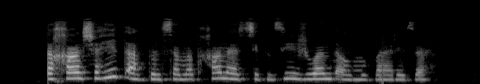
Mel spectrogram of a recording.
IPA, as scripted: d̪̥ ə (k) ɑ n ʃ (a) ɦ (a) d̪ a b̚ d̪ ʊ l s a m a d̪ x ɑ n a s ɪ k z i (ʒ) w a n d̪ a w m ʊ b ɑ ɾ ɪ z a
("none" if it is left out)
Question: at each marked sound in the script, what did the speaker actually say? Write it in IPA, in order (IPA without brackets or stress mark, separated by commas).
x, a, i, ʒ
